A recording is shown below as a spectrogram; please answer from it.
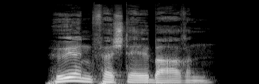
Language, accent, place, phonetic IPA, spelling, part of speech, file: German, Germany, Berlin, [ˈhøːənfɛɐ̯ˌʃtɛlbaːʁən], höhenverstellbaren, adjective, De-höhenverstellbaren.ogg
- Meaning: inflection of höhenverstellbar: 1. strong genitive masculine/neuter singular 2. weak/mixed genitive/dative all-gender singular 3. strong/weak/mixed accusative masculine singular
